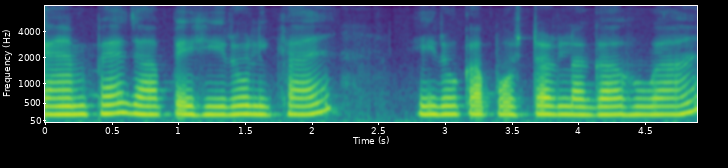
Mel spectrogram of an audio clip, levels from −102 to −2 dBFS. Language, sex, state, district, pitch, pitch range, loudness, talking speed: Hindi, female, Chandigarh, Chandigarh, 210 Hz, 205-215 Hz, -15 LUFS, 160 wpm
